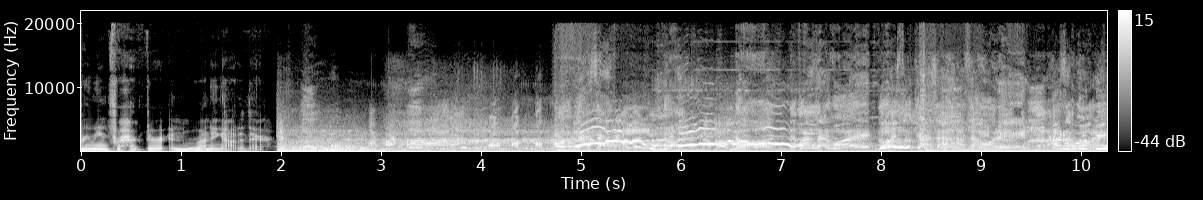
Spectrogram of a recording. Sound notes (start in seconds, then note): 2.1 woman cackling; 4.7 screams; 8.1 speaking spanish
